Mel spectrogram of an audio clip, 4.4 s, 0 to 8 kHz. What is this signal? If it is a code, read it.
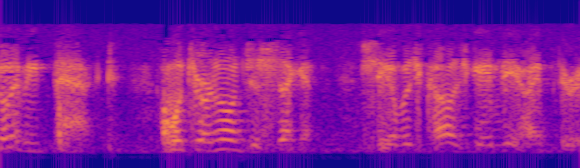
Emergency Alert System (SAME) tones, heard as harsh buzzing bursts, with speech. It is heard from 0.6 to 4.0 s.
